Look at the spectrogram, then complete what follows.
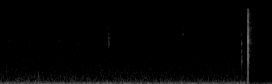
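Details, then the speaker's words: Springfield XD pistol fitted with Powder River Precision trigger kit, reset check: single crisp click with no grinding or catching; normal trigger reset. "there should be no grinding or catching or anything you can hear the click and feel it in your finger and then press do that again"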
